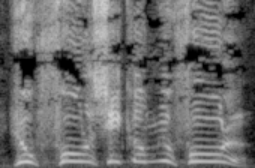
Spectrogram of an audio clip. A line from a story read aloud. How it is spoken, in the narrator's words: my captain rushed after me, shouting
